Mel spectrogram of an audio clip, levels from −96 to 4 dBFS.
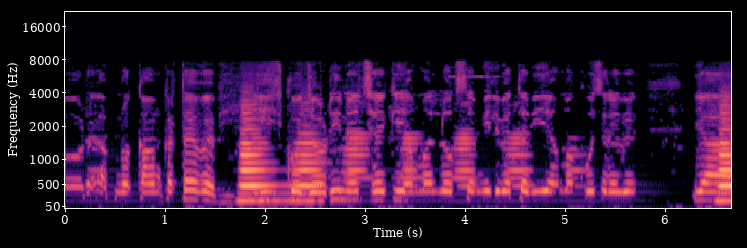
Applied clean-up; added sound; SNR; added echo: classical method spectral subtraction.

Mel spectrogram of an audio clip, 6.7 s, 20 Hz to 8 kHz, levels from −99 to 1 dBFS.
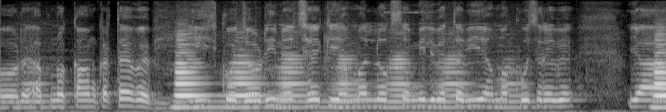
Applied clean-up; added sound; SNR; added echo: none; Wind instrument, woodwind instrument; -1 dB; none.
